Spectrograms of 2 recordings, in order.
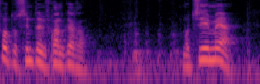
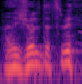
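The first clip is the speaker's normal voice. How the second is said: ordinary delivery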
